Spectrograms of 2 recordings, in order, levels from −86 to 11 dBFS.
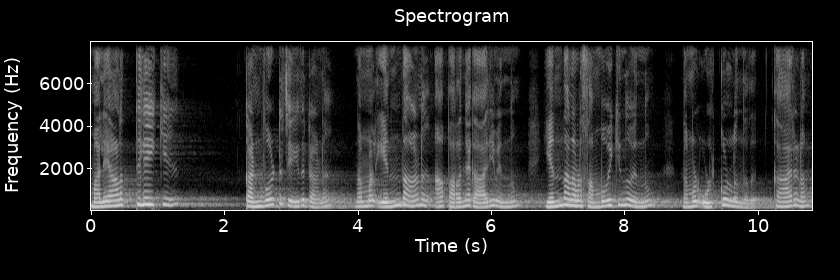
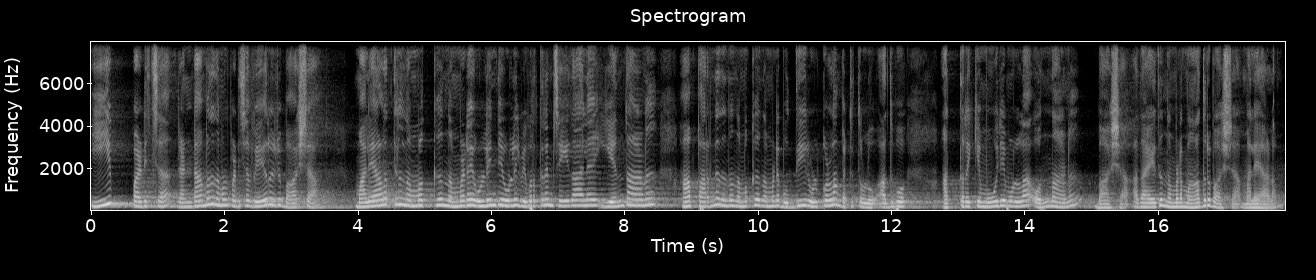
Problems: echo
